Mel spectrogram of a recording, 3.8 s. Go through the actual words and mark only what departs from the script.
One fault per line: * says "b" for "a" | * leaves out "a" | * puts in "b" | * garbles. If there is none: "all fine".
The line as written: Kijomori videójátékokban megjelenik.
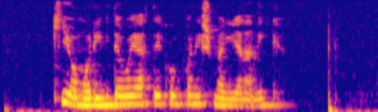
* puts in "is"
